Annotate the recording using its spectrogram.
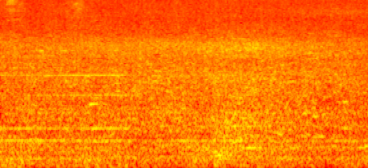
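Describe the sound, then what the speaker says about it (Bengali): Down Budge Budge local commuter train running into a Kolkata-area station, a continuous loud rumbling roar of wheels and carriages filling the whole moment with no pause. "দেখুন আরেকটা টাউন ট্রেন ঢুকছে"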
